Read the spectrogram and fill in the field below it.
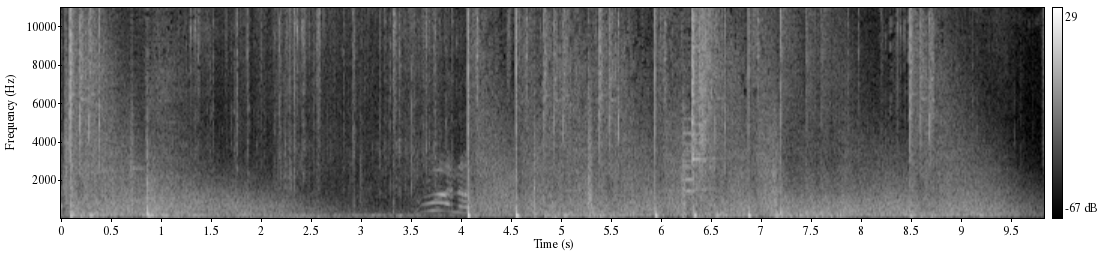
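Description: Gunfire in the video game Escape From Tarkov, a string of sharp distant-to-mid-range shots scattered through the second half, with an earlier louder report, over a steady ambient game hum.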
